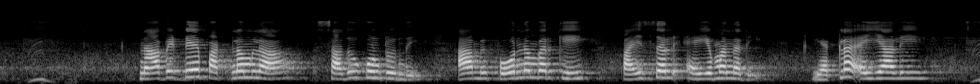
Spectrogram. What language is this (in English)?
Telugu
